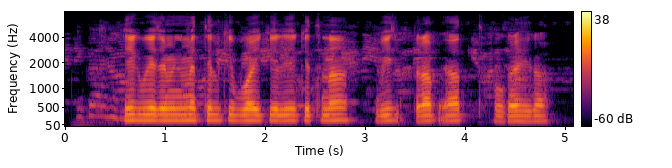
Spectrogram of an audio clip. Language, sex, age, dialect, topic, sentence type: Hindi, male, 18-24, Awadhi Bundeli, agriculture, question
